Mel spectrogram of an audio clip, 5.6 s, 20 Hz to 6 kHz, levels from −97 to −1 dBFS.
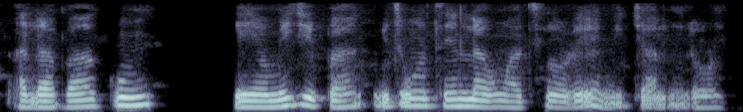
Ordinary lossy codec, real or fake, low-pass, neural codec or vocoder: MP3, 48 kbps; fake; 5.4 kHz; codec, 16 kHz, 6 kbps, DAC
